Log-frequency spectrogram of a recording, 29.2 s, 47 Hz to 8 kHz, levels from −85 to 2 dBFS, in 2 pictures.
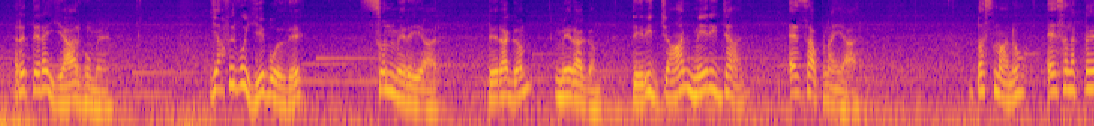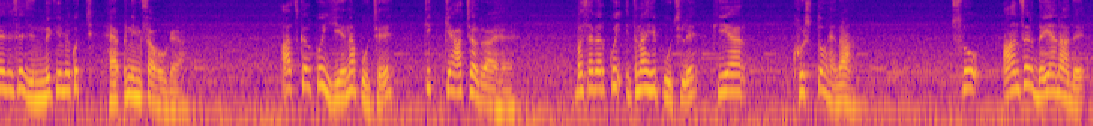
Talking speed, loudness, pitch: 140 wpm, -19 LUFS, 135 Hz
